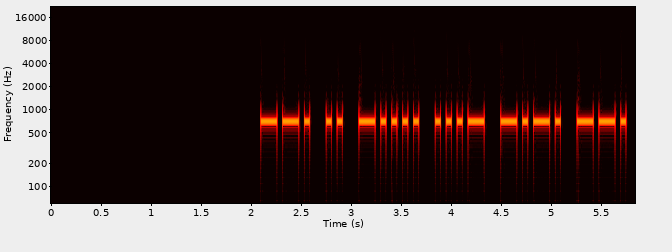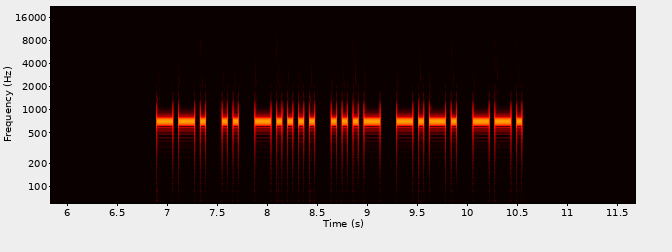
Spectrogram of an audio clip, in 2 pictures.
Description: Morse code, heard as a keyed tone, about 23 wpm, 700 Hz. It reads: GI6VCG GI6VCG
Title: DXCC-100 Call Signs - 6 Characters - Repeated 2x - 22wpm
